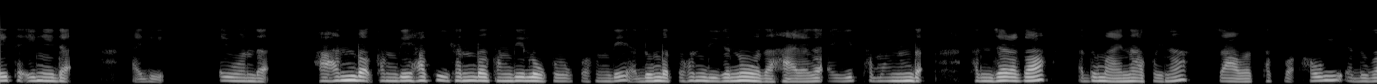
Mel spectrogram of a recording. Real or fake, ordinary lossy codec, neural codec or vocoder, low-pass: real; none; none; 5.4 kHz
